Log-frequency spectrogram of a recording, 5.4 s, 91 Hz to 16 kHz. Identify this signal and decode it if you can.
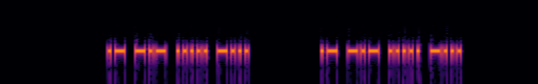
Morse code, heard as a keyed tone, about 36 wpm, 700 Hz. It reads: AK5B AK5B
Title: USA Call Signs - 4 Characters - Repeated 2x - 35wpm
